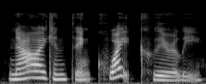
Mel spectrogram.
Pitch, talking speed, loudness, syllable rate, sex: 245 Hz, 175 wpm, -17 LUFS, 4.3 syllables/s, female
